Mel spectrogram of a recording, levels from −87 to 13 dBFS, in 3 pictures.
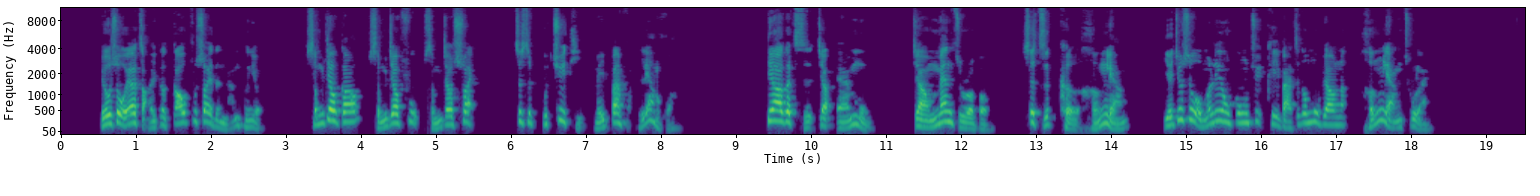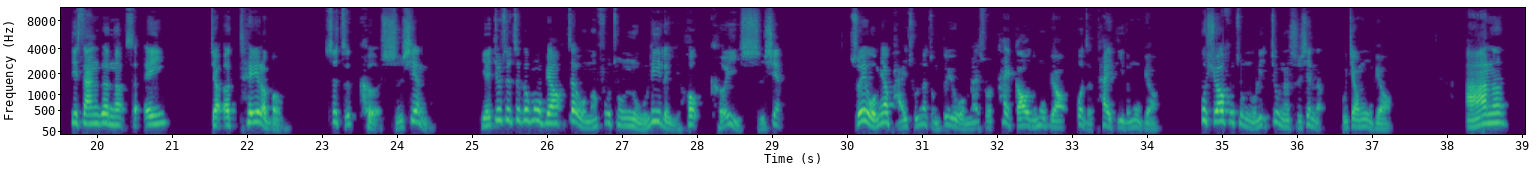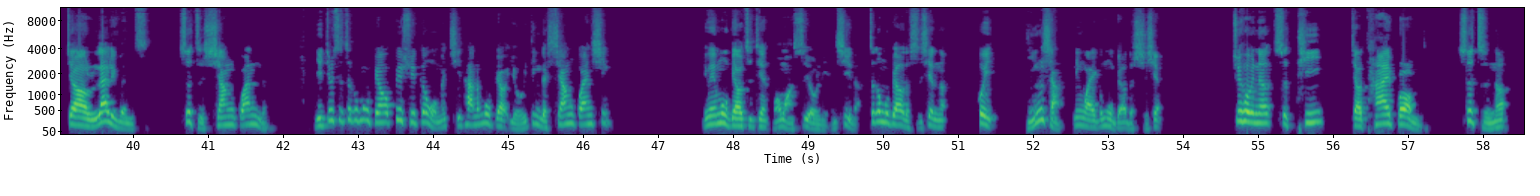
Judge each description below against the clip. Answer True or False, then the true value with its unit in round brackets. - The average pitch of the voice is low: False (200 Hz)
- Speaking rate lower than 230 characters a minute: False (265 characters per minute)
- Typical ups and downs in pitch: False (7.4 semitones)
